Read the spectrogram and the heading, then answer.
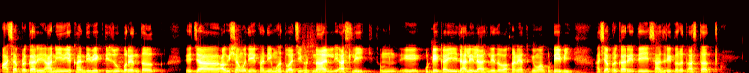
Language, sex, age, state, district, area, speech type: Marathi, male, 30-45, Maharashtra, Hingoli, urban, spontaneous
